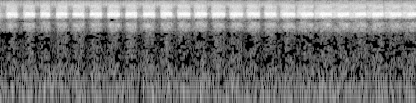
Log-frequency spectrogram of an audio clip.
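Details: Summer song of cicadas in Provence, in the south of France: a sharp, high buzz in quick, clear pulses of about four per second that blur into a steady drone near the end.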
